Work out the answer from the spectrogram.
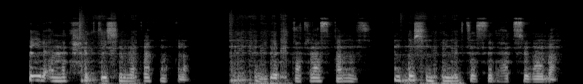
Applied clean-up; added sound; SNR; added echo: neural mask model RNNoise.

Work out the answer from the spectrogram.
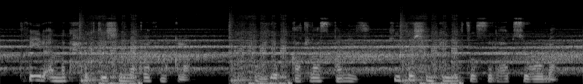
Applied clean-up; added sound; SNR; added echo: none; Engine / Car + Alarm; -2 dB; none.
